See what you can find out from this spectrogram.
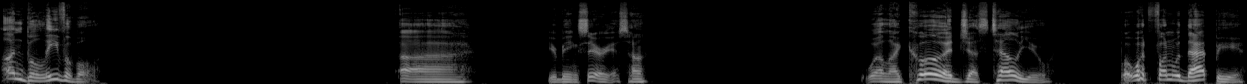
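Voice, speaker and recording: A man's voice: mid-range voice, big pitch swings, slow, pauses often, no room sound, studio quality. A man voicing a theatrical, sarcastic demon king of hell in a roleplay audio drama, proud and showy in manner. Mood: exasperated, mocking. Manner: sarcastic, showy, stammering in disbelief. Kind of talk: roleplay audio drama acting addressed to the listener.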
